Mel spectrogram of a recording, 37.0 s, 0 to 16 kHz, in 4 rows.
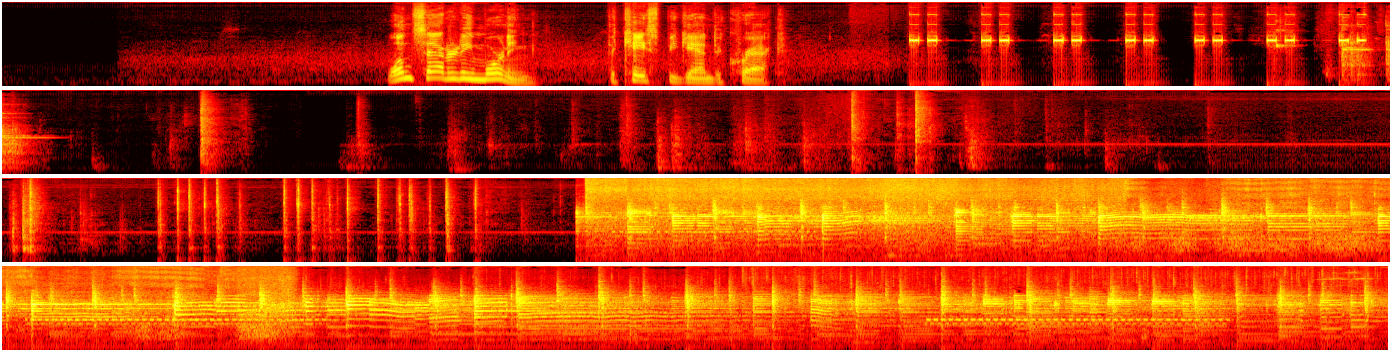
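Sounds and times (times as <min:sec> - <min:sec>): electronic beeper pips: 0:06.0 - 0:09.2
computer keyboard typing: 0:19.6 - 0:21.7
music: 0:22.4 - 0:37.0.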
